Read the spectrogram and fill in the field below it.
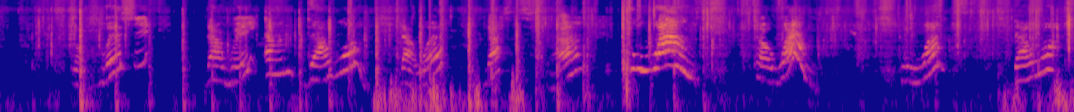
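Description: A young child babbles and squeals excitedly nearby.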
